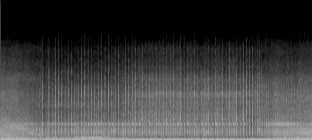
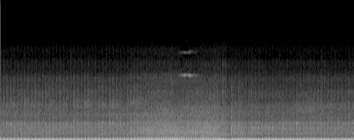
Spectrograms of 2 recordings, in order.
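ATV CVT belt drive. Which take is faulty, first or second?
first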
